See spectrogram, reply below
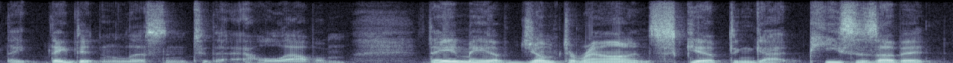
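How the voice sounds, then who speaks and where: A man with a fairly low-pitched voice talks as the host of a casual solo show. His delivery is unscripted and conversational. He halts and repeats words as he goes, then puts emphasis on his key points. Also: lively intonation, a little slow, slightly rough. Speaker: music show host and reviewer.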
